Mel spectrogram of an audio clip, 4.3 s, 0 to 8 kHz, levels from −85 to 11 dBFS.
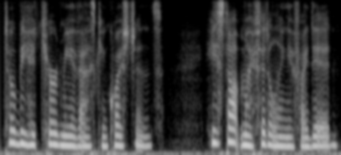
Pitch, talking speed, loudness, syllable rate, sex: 195 Hz, 195 wpm, -16 LUFS, 5.0 syllables/s, female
